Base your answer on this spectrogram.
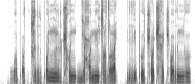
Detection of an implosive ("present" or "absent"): absent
